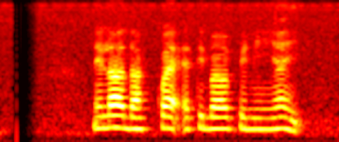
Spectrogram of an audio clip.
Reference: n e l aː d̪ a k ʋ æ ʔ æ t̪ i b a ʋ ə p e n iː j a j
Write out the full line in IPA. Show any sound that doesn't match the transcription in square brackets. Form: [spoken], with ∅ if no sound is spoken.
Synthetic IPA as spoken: n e l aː d̪ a k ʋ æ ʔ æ t̪ i b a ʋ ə p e n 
